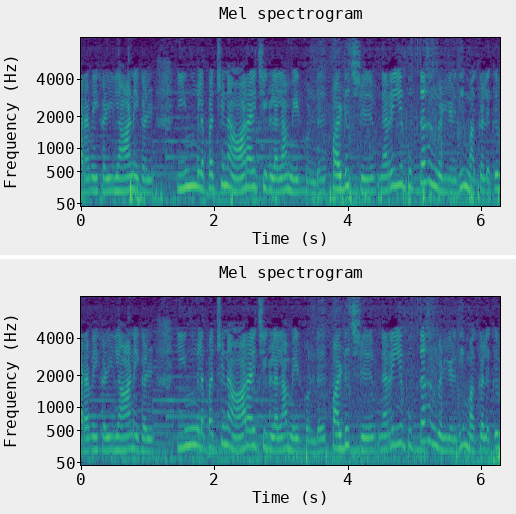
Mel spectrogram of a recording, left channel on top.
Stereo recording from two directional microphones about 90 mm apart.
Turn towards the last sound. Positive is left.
turn(degrees=-35)  # may be behind; listen again after turning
